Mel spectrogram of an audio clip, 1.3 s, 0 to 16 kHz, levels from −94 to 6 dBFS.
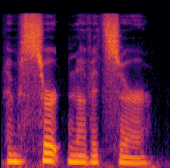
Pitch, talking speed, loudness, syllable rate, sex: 135 Hz, 235 wpm, -16 LUFS, 5.5 syllables/s, female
